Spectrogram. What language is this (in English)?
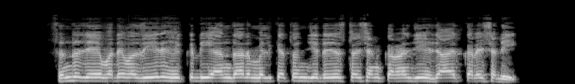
Sindhi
